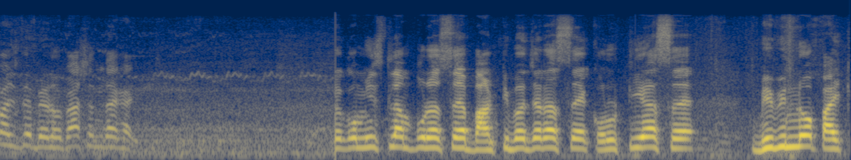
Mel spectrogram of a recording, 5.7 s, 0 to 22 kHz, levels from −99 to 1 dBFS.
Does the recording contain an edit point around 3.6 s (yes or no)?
no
